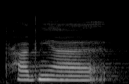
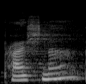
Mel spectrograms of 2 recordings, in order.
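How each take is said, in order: First: It is said with a Sanskrit pronunciation. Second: It is said with a North American accent.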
